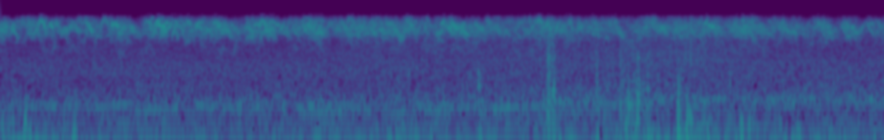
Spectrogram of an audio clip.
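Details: Roughly twenty sparrows hidden within a bush produce a constant bright chatter of high chirps and tweets, joined by a faint low hum and a few short clicks midway.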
